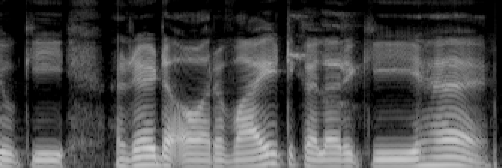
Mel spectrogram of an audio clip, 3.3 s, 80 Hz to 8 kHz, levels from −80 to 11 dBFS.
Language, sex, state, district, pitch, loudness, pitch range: Hindi, male, Jharkhand, Ranchi, 120 Hz, -14 LUFS, 115-140 Hz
